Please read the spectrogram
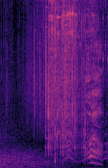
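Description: Cartoon sound effects for a collision: the noisy tail of a crash fades out, then from about a second in comes a tinkling, clinking spill of coins and a tone that wobbles up and down, a dizzy-daze effect.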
